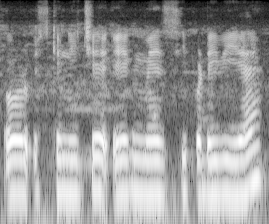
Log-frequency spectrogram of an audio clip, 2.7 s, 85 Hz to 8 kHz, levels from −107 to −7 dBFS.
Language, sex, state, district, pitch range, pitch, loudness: Hindi, male, Uttar Pradesh, Saharanpur, 155-160 Hz, 155 Hz, -14 LUFS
